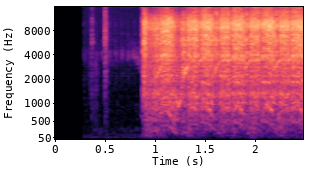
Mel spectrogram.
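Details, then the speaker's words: 2004 VW Golf TDI diesel, crank no start on jump pack, intake flap fault code stored: fast, even crank with no compression pulses and no catch; timing belt found broken, not rotating while cranking, though a stuck-closed flap sounds the same. "it is a broken belt so that's the same sound this is the belt isn't rotating when you're cranking it so the belt's broke"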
